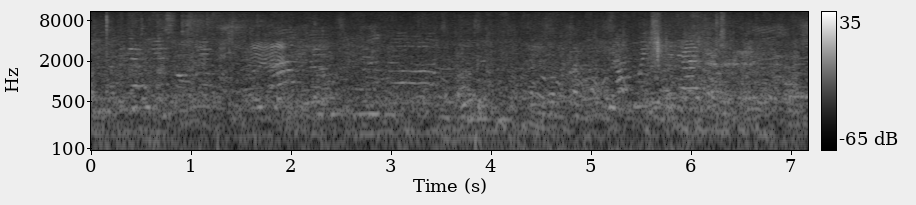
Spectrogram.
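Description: A crowd of spectators murmurs and calls outdoors.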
